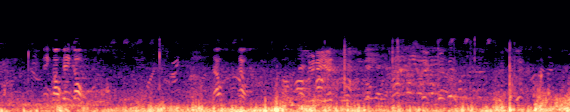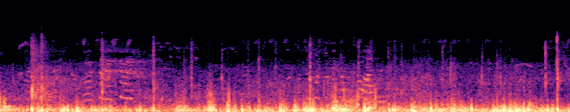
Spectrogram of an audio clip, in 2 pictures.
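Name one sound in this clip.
Young men shout to each other at a distance outdoors.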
